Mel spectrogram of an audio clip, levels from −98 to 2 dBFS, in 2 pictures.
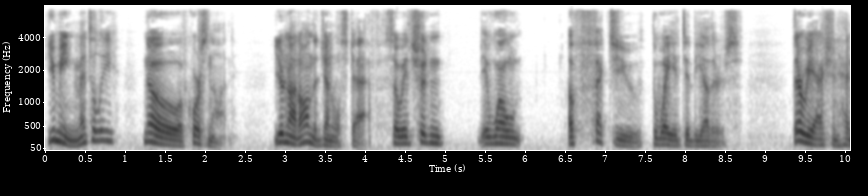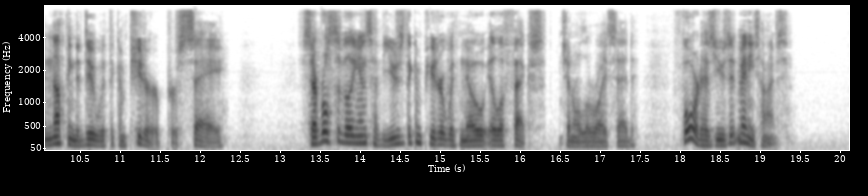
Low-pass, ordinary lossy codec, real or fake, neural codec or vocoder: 7.2 kHz; AAC, 32 kbps; real; none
